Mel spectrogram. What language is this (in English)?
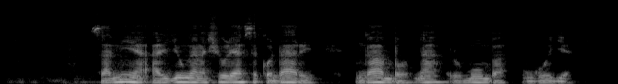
Swahili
